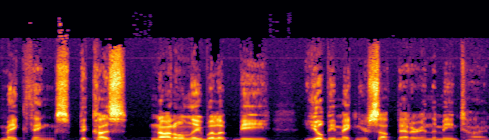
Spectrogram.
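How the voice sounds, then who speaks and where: Speaking at a moderate pace, a man with a very deep, low pitch and vocal fry uses lively intonation. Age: 50s. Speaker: stage actor. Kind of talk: interview. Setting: studio.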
